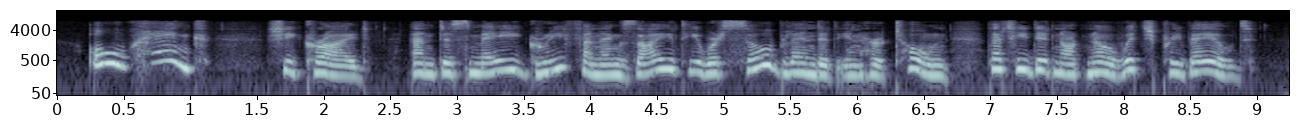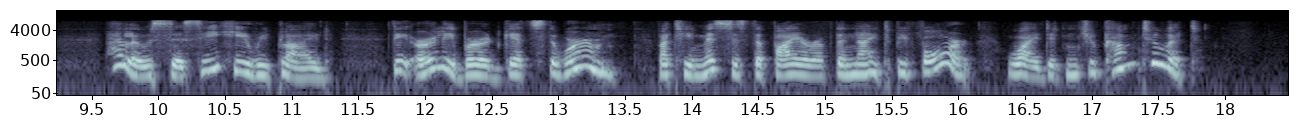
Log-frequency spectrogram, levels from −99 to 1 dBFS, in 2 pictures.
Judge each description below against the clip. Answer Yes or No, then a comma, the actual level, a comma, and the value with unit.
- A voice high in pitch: Yes, high, 205 Hz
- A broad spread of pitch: Yes, wide, 5.7 semitones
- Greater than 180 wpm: No, average, 160 wpm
